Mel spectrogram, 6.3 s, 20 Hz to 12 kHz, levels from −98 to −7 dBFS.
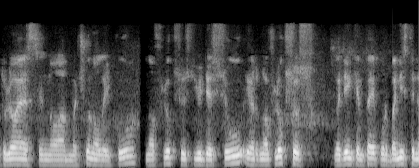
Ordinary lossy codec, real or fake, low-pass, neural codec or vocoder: AAC, 32 kbps; real; 7.2 kHz; none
